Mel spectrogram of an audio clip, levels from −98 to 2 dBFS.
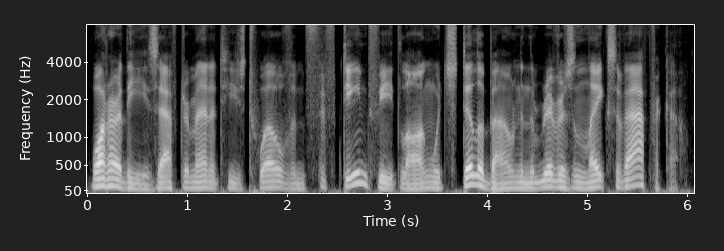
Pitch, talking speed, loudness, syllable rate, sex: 105 Hz, 195 wpm, -22 LUFS, 5.5 syllables/s, male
